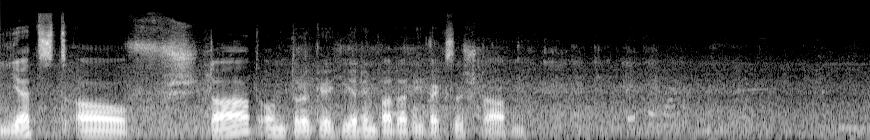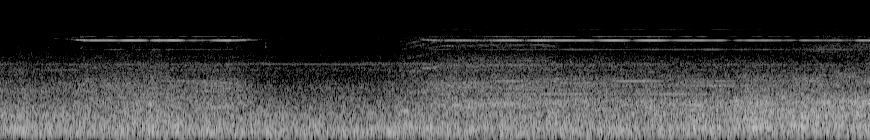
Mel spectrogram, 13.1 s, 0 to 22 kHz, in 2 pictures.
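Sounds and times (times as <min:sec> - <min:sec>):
machinery and air rushing hum: 0:00.0 - 0:13.0
faint high whine: 0:05.6 - 0:13.0.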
